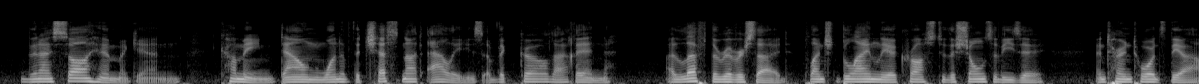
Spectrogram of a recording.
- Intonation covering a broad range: No, average, 3.0 semitones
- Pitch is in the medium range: No, low, 115 Hz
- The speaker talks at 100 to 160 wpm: No, average, 170 wpm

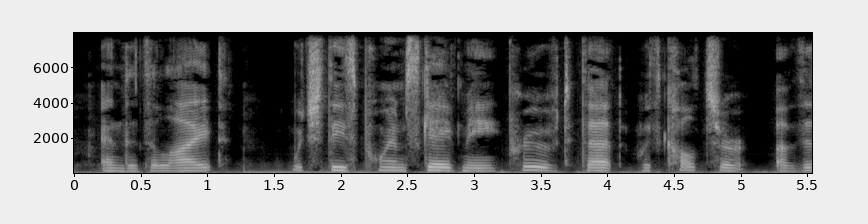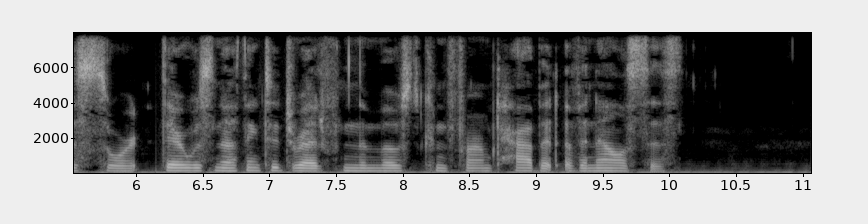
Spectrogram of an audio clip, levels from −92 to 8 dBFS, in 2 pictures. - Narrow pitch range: Yes, narrow, 1.6 semitones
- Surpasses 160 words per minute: No, average, 145 wpm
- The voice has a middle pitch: Yes, medium, 155 Hz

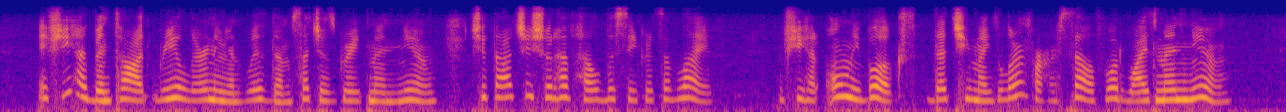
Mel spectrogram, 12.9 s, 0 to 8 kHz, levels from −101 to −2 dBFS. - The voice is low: No, high, 230 Hz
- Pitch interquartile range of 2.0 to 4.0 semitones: Yes, average, 3.6 semitones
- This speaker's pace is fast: No, average, 180 wpm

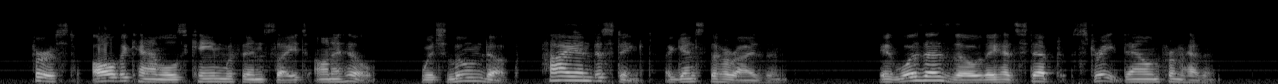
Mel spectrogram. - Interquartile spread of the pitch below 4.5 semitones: No, average, 5.2 semitones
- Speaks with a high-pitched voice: No, low, 120 Hz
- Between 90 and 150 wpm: Yes, average, 140 wpm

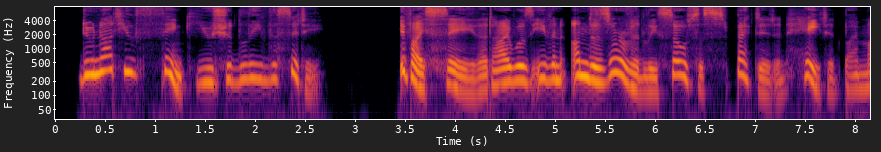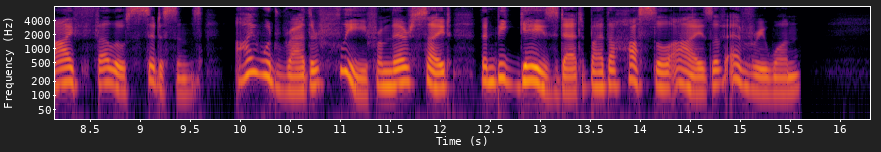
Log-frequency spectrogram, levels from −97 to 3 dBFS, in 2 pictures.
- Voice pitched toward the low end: No, medium, 185 Hz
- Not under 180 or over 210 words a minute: No, average, 160 wpm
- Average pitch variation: No, wide, 8.5 semitones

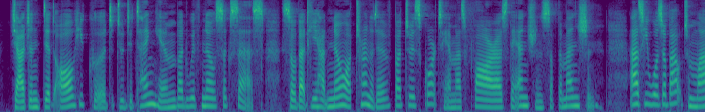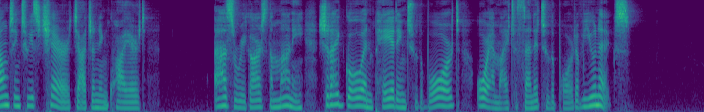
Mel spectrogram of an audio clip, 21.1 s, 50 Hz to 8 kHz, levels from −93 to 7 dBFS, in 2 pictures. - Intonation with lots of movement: No, average, 4.0 semitones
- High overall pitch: Yes, high, 205 Hz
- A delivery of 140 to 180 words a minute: No, average, 190 wpm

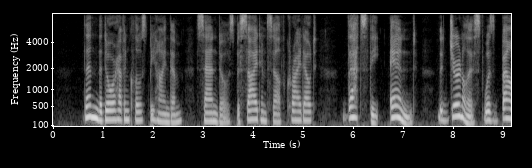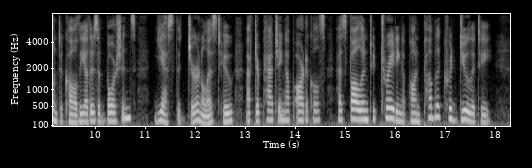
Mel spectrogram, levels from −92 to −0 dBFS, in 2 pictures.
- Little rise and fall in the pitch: No, average, 3.6 semitones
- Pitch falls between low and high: Yes, medium, 180 Hz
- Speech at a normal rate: No, slow, 130 wpm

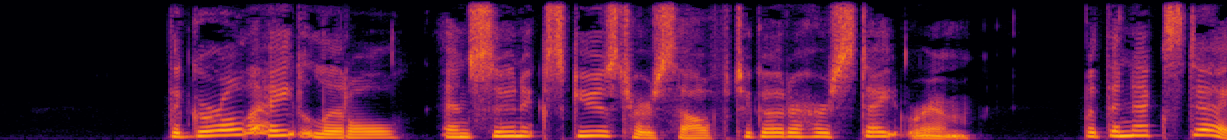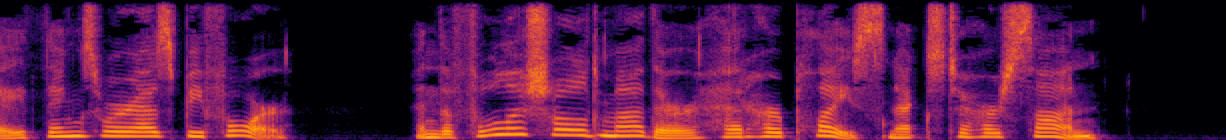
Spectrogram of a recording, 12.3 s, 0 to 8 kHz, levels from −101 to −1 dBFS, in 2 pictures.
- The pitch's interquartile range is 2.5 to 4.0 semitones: No, average, 4.7 semitones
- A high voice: Yes, high, 235 Hz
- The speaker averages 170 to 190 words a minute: No, average, 160 wpm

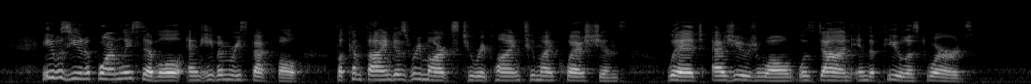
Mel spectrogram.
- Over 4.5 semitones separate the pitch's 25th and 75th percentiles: No, average, 3.8 semitones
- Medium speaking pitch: No, high, 195 Hz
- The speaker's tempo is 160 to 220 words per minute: No, average, 145 wpm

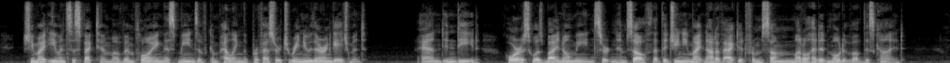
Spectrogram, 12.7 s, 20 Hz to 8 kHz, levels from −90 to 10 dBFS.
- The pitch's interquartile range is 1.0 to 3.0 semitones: Yes, narrow, 2.4 semitones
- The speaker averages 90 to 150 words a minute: No, average, 195 wpm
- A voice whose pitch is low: Yes, low, 120 Hz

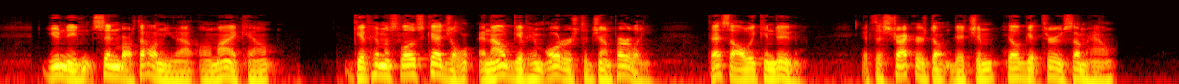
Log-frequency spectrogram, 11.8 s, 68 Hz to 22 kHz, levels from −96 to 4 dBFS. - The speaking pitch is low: Yes, very low, 95 Hz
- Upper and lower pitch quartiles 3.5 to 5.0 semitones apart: Yes, average, 4.0 semitones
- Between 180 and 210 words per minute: Yes, average, 185 wpm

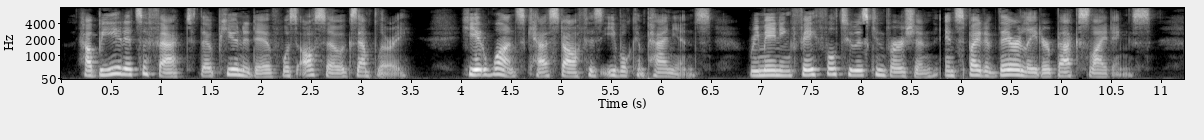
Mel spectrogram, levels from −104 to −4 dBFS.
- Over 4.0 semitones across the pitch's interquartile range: Yes, wide, 5.4 semitones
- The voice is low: No, medium, 185 Hz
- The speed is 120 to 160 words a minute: Yes, average, 155 wpm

